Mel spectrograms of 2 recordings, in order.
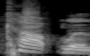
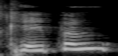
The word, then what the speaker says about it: Capen: It's not Kaplan it's Capen.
